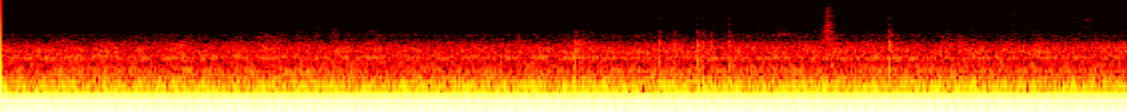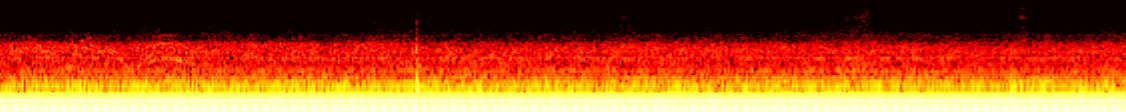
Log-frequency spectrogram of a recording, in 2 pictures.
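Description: A bus engine idles with a steady low rumble.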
